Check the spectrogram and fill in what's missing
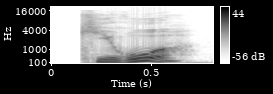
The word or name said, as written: kirurg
